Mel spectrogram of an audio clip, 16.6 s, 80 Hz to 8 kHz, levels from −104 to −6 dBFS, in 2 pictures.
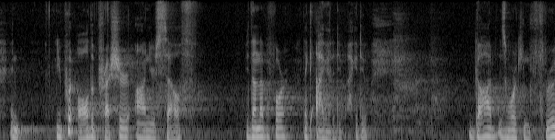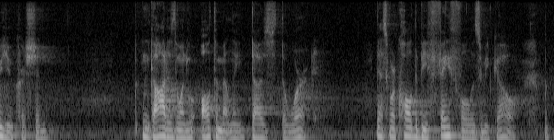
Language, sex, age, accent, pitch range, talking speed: English, male, 30-49, American, 115-145 Hz, 160 wpm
